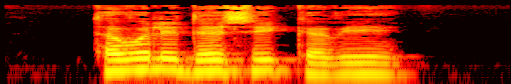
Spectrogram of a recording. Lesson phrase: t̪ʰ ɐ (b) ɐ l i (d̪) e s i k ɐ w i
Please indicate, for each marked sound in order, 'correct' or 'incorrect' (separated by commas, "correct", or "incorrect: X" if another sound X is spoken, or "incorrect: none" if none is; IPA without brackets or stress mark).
incorrect: w, correct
